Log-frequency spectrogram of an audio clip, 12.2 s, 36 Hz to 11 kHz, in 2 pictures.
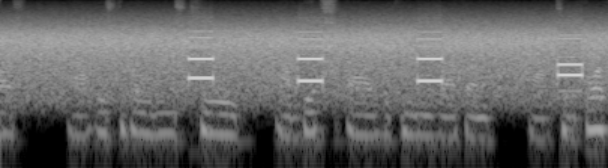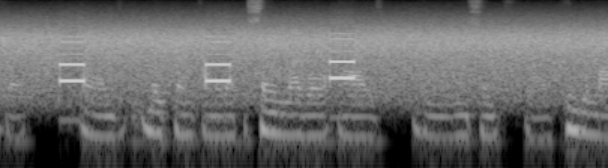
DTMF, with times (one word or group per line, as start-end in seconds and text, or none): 1.9-2.1 6
3.0-3.2 3
4.2-4.4 3
5.6-5.8 7
6.7-6.9 1
8.1-8.4 1
9.4-9.6 5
